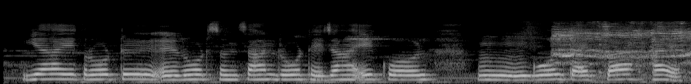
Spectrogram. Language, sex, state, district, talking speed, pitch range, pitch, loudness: Hindi, female, Uttar Pradesh, Jalaun, 130 wpm, 215-230 Hz, 225 Hz, -24 LUFS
